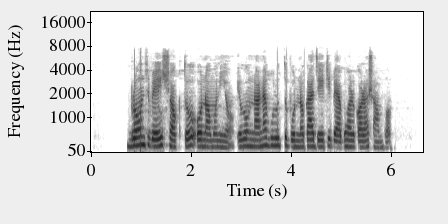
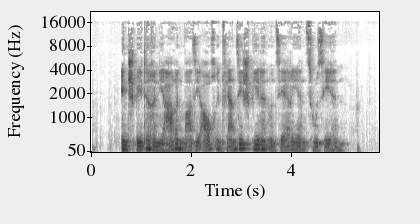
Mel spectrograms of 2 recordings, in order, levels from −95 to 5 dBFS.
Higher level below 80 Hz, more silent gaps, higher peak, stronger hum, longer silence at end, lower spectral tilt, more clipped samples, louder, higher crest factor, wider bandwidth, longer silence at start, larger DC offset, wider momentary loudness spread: about the same, -58 dBFS vs -54 dBFS; neither; about the same, -2 dBFS vs -4 dBFS; neither; first, 0.65 s vs 0.4 s; first, -6.5 dB/octave vs -4.5 dB/octave; neither; first, -17 LUFS vs -24 LUFS; about the same, 16 dB vs 20 dB; second, 7.4 kHz vs 17 kHz; first, 0.75 s vs 0.05 s; neither; first, 11 LU vs 7 LU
